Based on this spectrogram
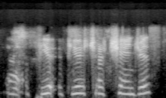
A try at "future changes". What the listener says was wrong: Perfect. Perfect.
